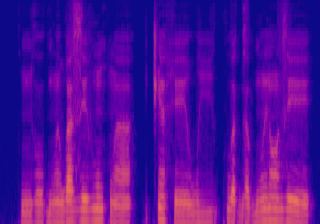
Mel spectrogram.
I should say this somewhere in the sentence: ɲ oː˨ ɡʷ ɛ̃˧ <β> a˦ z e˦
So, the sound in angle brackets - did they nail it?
no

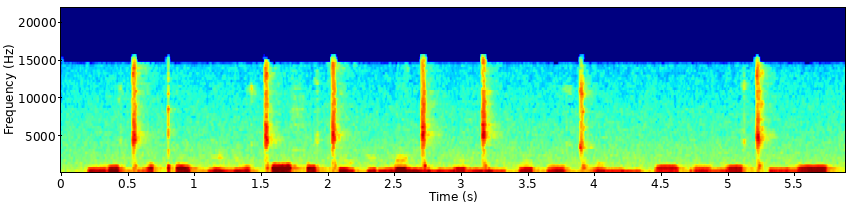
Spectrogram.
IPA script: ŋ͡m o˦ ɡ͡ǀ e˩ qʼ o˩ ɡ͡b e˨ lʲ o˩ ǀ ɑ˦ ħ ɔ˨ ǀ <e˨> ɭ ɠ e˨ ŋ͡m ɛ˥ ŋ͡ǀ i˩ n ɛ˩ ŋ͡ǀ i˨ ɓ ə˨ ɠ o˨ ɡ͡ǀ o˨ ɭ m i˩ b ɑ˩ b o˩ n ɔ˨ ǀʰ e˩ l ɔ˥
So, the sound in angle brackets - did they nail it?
yes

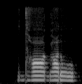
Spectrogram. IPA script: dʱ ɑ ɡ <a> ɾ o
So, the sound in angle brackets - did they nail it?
no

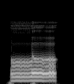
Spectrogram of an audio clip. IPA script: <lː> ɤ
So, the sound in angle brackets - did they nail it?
yes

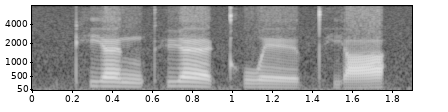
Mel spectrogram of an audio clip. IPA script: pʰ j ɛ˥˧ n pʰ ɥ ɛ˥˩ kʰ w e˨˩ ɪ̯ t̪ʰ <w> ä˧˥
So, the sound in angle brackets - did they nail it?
no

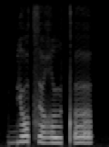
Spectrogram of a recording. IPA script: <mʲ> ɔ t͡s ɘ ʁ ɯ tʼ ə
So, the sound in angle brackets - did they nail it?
no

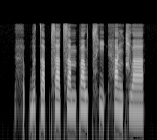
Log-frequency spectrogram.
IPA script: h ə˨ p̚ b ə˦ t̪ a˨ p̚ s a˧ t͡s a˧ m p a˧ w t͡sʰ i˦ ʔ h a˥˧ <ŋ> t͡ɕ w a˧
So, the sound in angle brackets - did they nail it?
yes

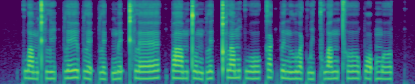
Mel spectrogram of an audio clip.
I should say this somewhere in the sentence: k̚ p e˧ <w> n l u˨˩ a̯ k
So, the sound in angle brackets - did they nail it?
no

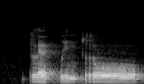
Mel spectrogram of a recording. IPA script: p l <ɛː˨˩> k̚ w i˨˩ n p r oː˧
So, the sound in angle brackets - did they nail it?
yes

